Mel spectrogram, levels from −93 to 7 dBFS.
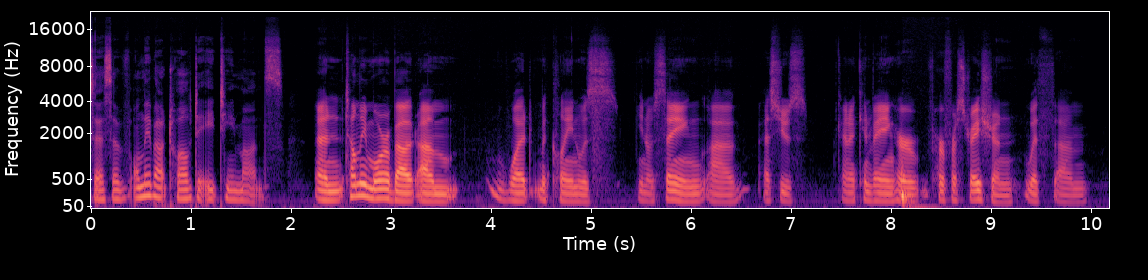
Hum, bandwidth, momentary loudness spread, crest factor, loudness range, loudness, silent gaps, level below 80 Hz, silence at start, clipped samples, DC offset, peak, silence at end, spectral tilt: none; 14.5 kHz; 18 LU; 22 dB; 7 LU; -24 LUFS; none; -56 dBFS; 0.05 s; under 0.1%; under 0.1%; -4 dBFS; 0.25 s; -6 dB/octave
